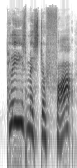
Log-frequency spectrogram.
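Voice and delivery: pleading slowly with the boss; a touch of begging; mild begging. Acted. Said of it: "he begged his boss".

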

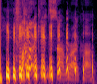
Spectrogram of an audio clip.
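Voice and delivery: high, drawn-out words through laughter; real laughter breaking up the words; helpless laughing. Real, not acted. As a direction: squeeze the words out while cracking up. Still cracked up by joke.

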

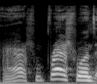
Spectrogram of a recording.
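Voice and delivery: put-on high old-lady offer of treats; imitated very old lady. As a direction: put on a ninety-year-old granny. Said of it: "she was ninety-some years old".

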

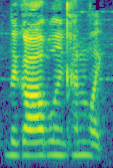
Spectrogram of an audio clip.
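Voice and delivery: ordinary talk

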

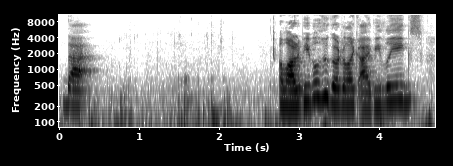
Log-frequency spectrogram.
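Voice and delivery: chewing boba while talking; mouth full. Real, not acted. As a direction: talk around a mouthful. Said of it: "I'm eating my boba".

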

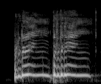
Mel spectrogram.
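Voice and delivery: high mock phone ring; imitating a ringing phone. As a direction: ring like an old telephone.

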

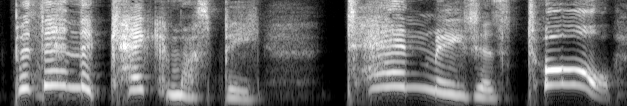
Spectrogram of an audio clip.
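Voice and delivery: high astonished princess gasp; stunned by the size. Acted.

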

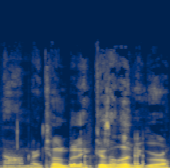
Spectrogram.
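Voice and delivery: mock deep. Sam telling Martha he won't kill, low and fast. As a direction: drop low and rush it.

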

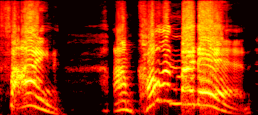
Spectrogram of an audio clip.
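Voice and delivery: grudging angry outburst, hammed up; mad retort. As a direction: bark it out like you're fed up with the voice. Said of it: "I was mad at that point".

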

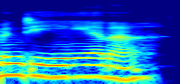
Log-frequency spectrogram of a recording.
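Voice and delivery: INDIANA with a stretched "an"; regional vowel in Indiana. Shown as a demonstration. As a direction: lengthen the "an" in "Indiana". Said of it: "That's how I say it".

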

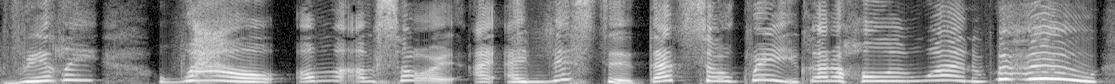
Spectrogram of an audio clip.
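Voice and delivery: high, over-the-top delighted praise; high, bubbly mom ending in a loud cheer; gushing mom. Retold or imitated. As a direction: gush like a thrilled mother. Mom gushes over son's hole in one.

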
